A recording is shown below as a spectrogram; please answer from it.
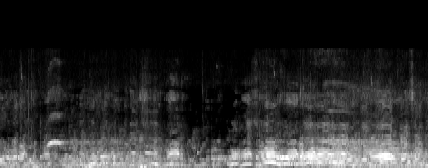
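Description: Several men's voices talking over one another at once: chatter among spectators around a wrestling mat.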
